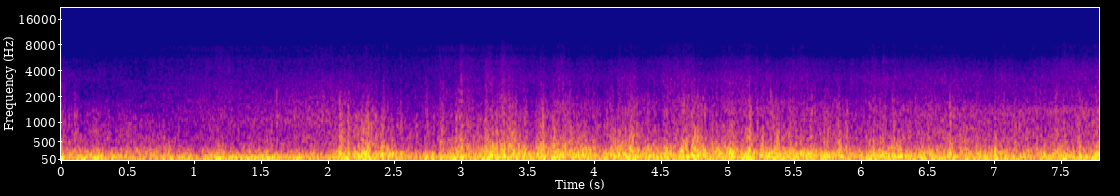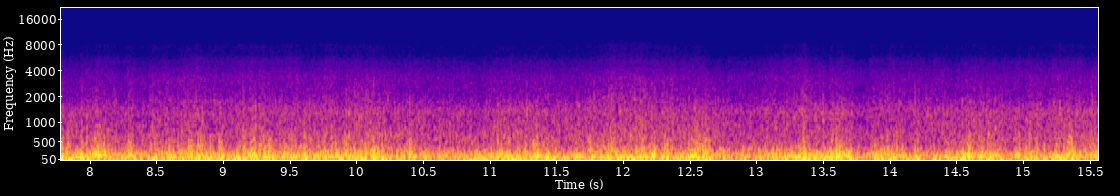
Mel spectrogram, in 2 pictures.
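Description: Wind buffets past a moving car.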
